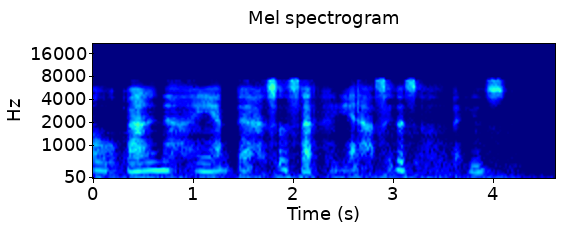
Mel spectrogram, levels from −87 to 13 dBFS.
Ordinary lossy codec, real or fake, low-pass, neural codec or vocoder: none; fake; 7.2 kHz; codec, 16 kHz, about 1 kbps, DyCAST, with the encoder's durations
